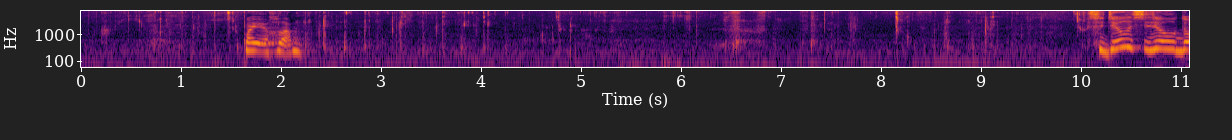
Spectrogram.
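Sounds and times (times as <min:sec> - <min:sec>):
crunching while chewing: 0:00.0 - 0:10.1
wet mouth clicks: 0:02.2 - 0:09.2.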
